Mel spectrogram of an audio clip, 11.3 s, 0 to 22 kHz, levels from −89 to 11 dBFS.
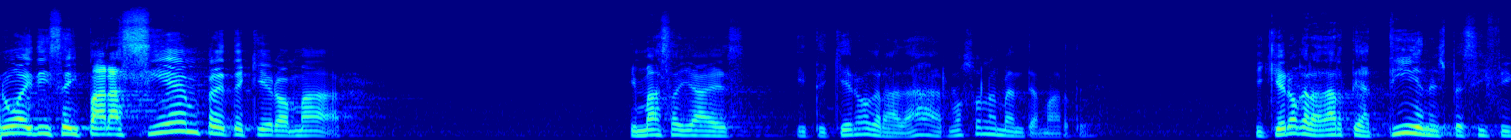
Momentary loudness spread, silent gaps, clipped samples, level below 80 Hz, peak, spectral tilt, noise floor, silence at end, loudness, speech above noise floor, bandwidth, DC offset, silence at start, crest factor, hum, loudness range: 17 LU; none; under 0.1%; under -90 dBFS; -22 dBFS; -4.5 dB/octave; -82 dBFS; 0 s; -42 LUFS; 39 dB; 16 kHz; under 0.1%; 0 s; 22 dB; none; 12 LU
